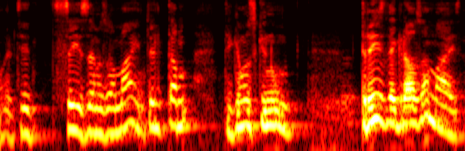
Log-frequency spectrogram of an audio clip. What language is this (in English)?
Portuguese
